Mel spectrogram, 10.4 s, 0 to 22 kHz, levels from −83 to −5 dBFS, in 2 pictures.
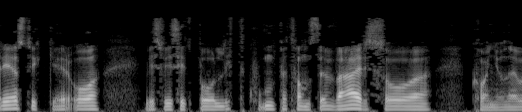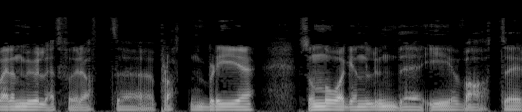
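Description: Throughout the speech the sound is watery and swirly, with nothing above 11.4 kHz, consistent with heavy damage from MP3 compression, likely at a bitrate near 32 kbps. From 2.38 to 2.41 s and again from 2.79 to 2.81 s, a brief hiss precedes each sharp onset, softening it. This is pre-echo, where the codec's quantisation noise spreads back before the attack.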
